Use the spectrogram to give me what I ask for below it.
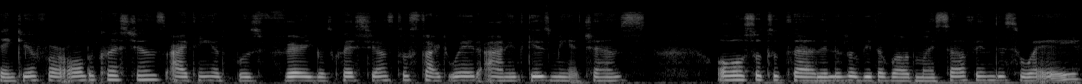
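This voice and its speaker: A woman with a Turkish accent speaks fairly slowly in a fairly low pitch, her tone dark and mellow. Her intonation is monotone and flat, on a very clean recording with a silent background. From Turkey. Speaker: cellist. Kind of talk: casual Q&A vlog. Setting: home, lying on couch in living room. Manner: shy, awkward.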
